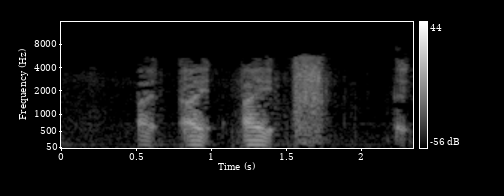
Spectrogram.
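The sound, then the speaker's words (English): Two faxed paper pages being torn up: five rough, raspy ripping bursts in an uneven rhythm, each lasting about a third of a second, fairly loud with short pauses between them. “I don't know what it is, and I'm tearing it up.”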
